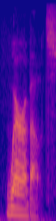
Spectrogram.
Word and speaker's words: whereabouts: pronunciation it's pretty straightforward there are three syllables the stress is on that first syllable whereabouts let's try and do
